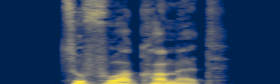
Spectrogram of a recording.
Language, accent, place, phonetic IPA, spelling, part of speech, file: German, Germany, Berlin, [t͡suˈfoːɐ̯ˌkɔmət], zuvorkommet, verb, De-zuvorkommet.ogg
- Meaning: second-person plural dependent subjunctive I of zuvorkommen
